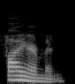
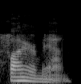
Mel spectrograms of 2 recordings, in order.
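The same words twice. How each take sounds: First: The last vowel is a weak schwa. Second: The last vowel is a full a sound. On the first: The speaker calls it right. "the sound gets replaced with this little uh sound" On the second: The speaker calls it wrong. "not fireman"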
